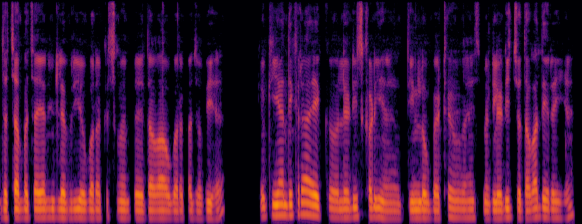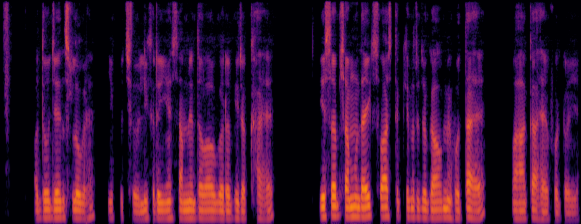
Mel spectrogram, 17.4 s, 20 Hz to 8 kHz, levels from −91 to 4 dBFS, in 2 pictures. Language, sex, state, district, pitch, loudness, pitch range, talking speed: Hindi, male, Uttar Pradesh, Deoria, 110 Hz, -29 LUFS, 105-115 Hz, 180 wpm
